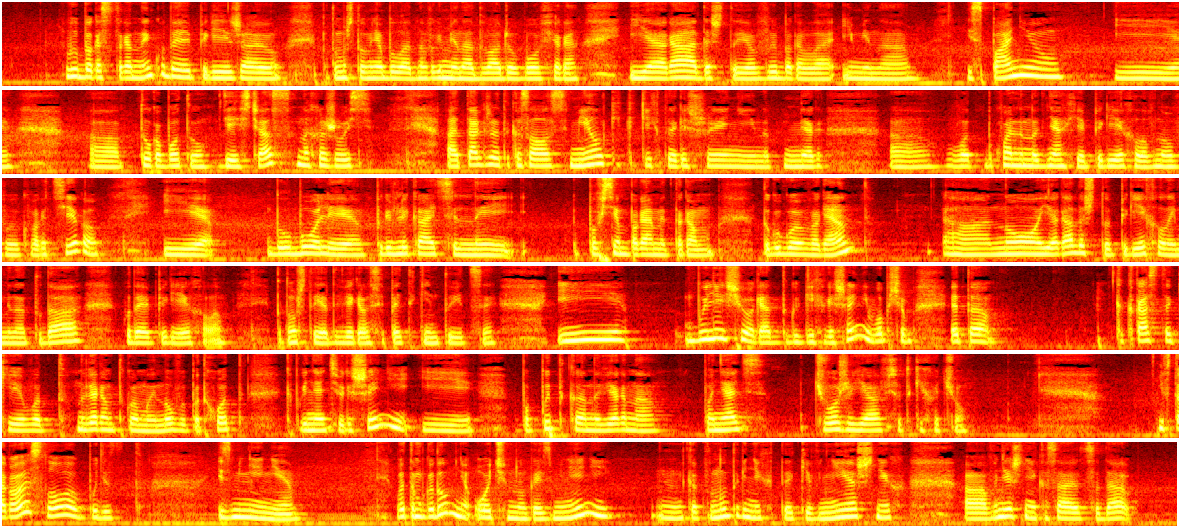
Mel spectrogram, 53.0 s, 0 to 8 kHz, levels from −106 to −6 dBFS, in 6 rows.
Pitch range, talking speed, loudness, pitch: 175-210 Hz, 140 wpm, -18 LUFS, 185 Hz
